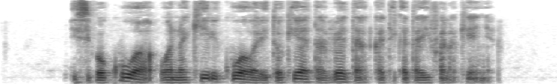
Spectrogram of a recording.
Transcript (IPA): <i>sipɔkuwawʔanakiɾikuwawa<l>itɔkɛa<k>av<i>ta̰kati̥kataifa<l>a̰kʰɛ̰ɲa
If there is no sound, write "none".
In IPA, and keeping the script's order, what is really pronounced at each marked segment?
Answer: i, l, t, ɛ, l

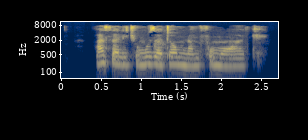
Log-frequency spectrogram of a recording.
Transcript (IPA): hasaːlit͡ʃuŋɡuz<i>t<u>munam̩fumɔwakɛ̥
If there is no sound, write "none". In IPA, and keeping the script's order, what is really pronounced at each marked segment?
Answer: a, ɔ

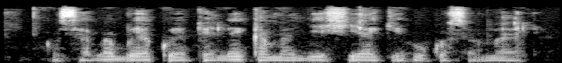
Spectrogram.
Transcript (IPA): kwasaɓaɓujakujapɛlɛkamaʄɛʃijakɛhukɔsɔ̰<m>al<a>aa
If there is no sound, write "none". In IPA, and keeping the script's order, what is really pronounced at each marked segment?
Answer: m, i

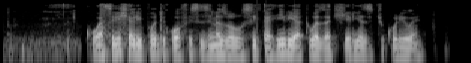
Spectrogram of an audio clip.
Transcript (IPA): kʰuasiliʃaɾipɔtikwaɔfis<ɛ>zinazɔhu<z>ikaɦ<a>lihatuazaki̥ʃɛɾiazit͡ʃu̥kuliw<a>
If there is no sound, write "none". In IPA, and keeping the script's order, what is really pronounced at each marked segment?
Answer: i, s, i, ɛ

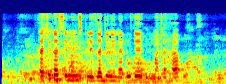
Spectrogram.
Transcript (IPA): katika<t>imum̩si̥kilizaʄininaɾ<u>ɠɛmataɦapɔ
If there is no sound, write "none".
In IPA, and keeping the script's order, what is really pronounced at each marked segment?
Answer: s, u

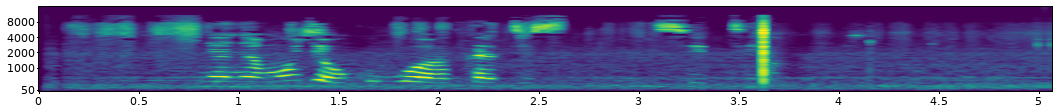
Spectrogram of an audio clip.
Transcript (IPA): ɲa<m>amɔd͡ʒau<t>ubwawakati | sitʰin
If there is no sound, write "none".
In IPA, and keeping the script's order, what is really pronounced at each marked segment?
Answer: ɲ, k

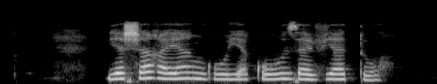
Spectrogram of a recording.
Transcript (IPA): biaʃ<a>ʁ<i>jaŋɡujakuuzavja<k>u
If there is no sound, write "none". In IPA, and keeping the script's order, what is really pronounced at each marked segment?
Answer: a, a, t

